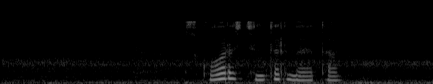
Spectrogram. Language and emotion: Russian, neutral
